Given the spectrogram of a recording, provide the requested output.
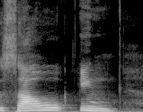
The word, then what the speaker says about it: Xiaoying: Wang Xiaoying, pronounced Xiaoying, lives in a rural area of China's Yunnan province.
